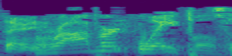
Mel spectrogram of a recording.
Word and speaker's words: Wapples: Wapples, got it. Robert Wapples, like Staples Superstore. Yep.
